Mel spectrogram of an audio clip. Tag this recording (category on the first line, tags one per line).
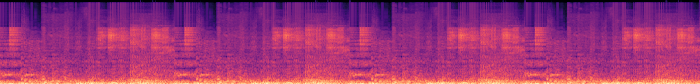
Instrument samples > Percussion
Soundtrack
Packs
Samples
